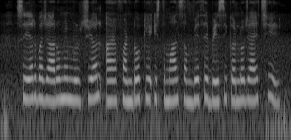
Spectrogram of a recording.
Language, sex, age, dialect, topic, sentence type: Maithili, female, 51-55, Angika, banking, statement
